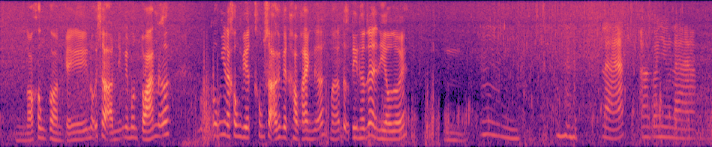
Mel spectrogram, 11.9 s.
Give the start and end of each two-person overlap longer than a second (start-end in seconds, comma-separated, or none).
none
